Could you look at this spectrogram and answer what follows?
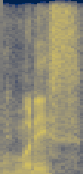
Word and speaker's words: Moris: del bolsillo del mexicano moriz Muchas gracias Fernando Qué gusto estar aquí compartiendo por dos cosas número uno por la invitación y número dos porque mencionaste mi nombre exactamente como se pronuncia Y eso es difícil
